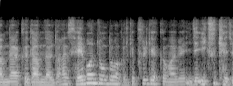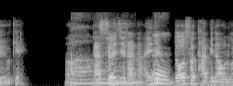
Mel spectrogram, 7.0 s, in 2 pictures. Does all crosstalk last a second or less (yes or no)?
no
